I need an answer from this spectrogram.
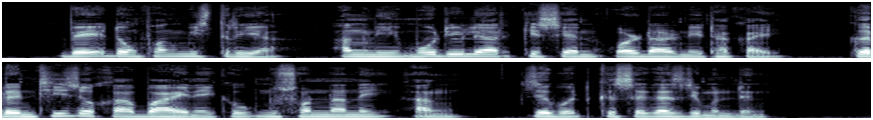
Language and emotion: Bodo, sad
